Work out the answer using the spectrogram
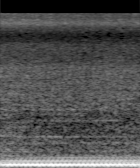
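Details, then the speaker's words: Car engine idling after being pulled, repaired and reinstalled: deep, smooth, even idle with a steady low hum and no knocks or rattles; the car sounds good. "but the car sounds good it's just I'm so excited"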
